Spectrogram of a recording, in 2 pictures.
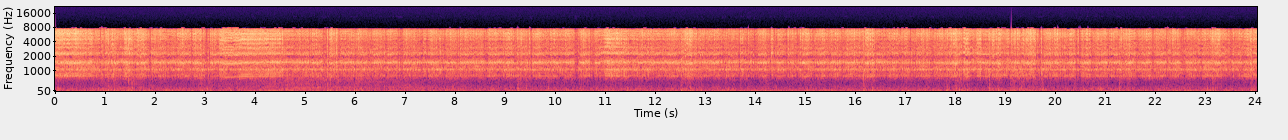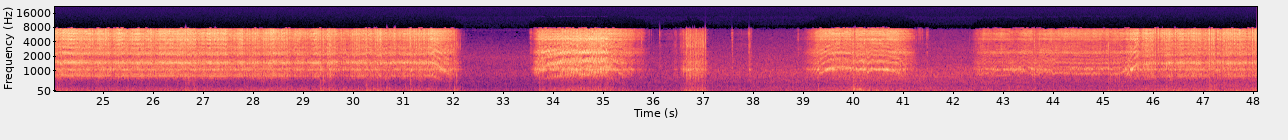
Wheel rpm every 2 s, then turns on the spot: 200, 200, 200, 200, 200, 200, 200, 190, 200, 200, 200, 200, 200, 200, 200, 110, 60, 70, 10, 80, 30, 60, 120, 190.
36-38 40-42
